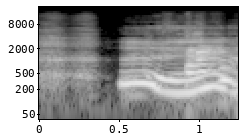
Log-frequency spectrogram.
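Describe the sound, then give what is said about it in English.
A person yawns: a short breathy intake, a brief pause, then a long, loud voiced groan that wavers in pitch before trailing off. “I keep yawning.”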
